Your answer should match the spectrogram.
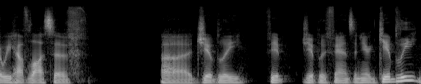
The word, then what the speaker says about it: Ghibli: go with it all hard g g ghibli right is that correct okay ghibli all right i think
